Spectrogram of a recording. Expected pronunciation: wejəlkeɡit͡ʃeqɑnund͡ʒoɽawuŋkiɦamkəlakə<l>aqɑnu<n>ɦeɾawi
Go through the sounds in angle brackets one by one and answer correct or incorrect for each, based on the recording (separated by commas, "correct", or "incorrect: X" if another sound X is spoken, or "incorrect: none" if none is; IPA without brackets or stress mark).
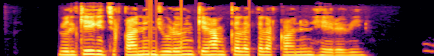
correct, correct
